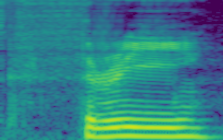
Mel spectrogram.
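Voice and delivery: three stretched out slowly; drawn-out three. Shown as a demonstration. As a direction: hold three long, then laugh at it. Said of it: "I'm afraid it goes too long".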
